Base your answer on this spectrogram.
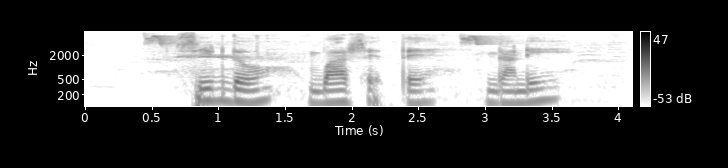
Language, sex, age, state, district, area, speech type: Santali, male, 18-30, West Bengal, Bankura, rural, spontaneous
